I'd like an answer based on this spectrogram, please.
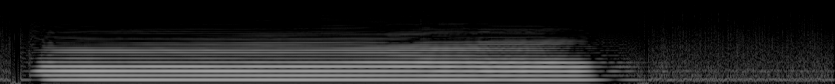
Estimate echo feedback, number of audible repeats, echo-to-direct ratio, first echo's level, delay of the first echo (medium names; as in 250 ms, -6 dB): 42%, 2, -19.5 dB, -20.5 dB, 409 ms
